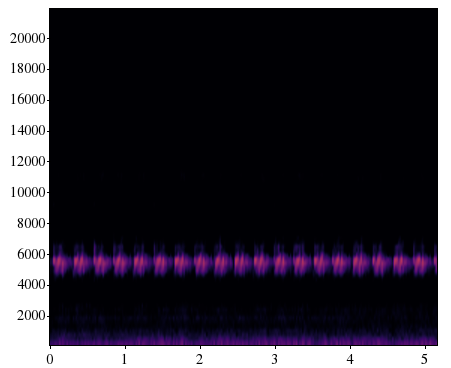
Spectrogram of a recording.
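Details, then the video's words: Steady cricket song made of clear, bright, high chirps, evenly spaced at nearly four per second, about nineteen in all, over a soft low background hum. "Suara jangkrik"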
